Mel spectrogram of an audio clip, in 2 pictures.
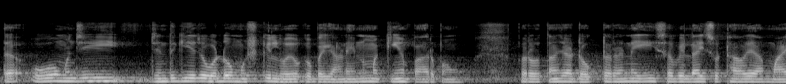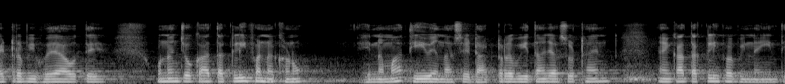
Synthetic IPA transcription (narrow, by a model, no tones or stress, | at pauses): t̪ɐʔʊɦomʊ̃ɦɪ̃ɲd͡ʑizɪ̃nd̪əɡiːəd͡ʑoːʋɐɗomʊʃkɪlɦʊjokɪbʱɐiɦaːɽ̃eɦɪnəmãkiːə̃paːɾpaũ | pɐɾot̪ɐʋ̤ãd͡ʑaɖɔːk̚ʈəɾənisɐbʱɪlaːisʊʈʰaɦʊjamaːɪʈɾbɪɦʊjaʊt̪e | ʊn̤ənɪ̆d͡ʑoːkãːt̪ɐkliːfnɐkʰɐɽ̃o | ɦɪnə̆mãt̪ʰiʋẽːn̆d̪aːseɖaːk̚ʈəɾbɪɪt̪ãd͡ʑasʊʈʰaːɦɪnɪ̆ɛ̃ːkãt̪ɐkliːfəbɪnɐɦĩːnt̪ʰi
